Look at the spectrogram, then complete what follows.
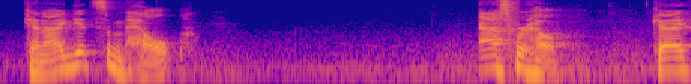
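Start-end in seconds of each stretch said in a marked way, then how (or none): none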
